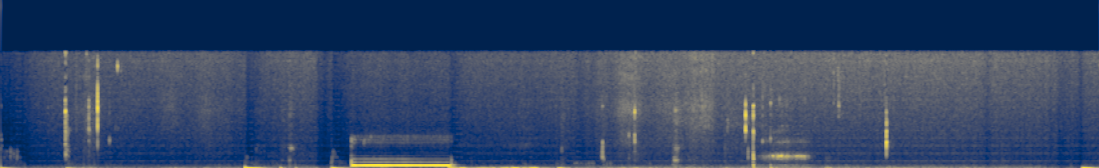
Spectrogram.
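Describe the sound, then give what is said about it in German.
A single telephone call tone sounds for about a second midway through placing a call, a steady pitched beep over a low background hum with faint scattered clicks. “Ich rufe ihn mal an und dann hören wir mal, was so passiert.”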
